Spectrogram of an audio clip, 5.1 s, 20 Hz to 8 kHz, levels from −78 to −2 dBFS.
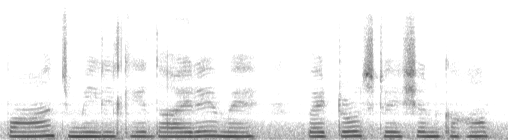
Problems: none marked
